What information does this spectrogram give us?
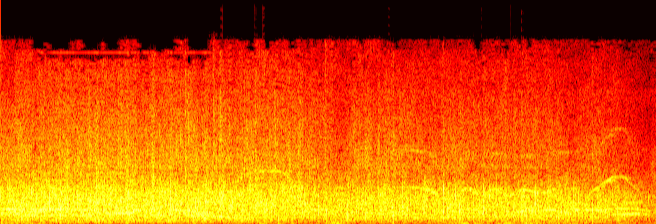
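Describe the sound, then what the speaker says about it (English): Enthusiastic audience applause during a live online class, dense clapping at full strength that tapers off near the end. "give yourself a round of applause"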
